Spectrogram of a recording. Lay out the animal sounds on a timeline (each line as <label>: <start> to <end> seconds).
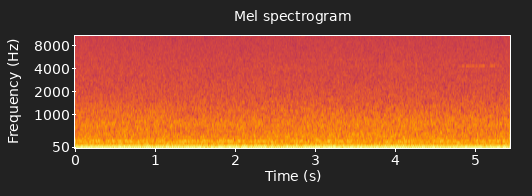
Black-throated Green Warbler (Setophaga virens): 4.8 to 5.4 seconds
